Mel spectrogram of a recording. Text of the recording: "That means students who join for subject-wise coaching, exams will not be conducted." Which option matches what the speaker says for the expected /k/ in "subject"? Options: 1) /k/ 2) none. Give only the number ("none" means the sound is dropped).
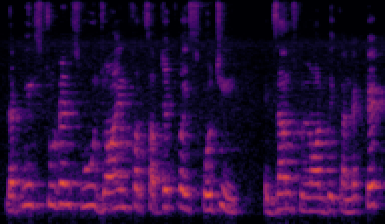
1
